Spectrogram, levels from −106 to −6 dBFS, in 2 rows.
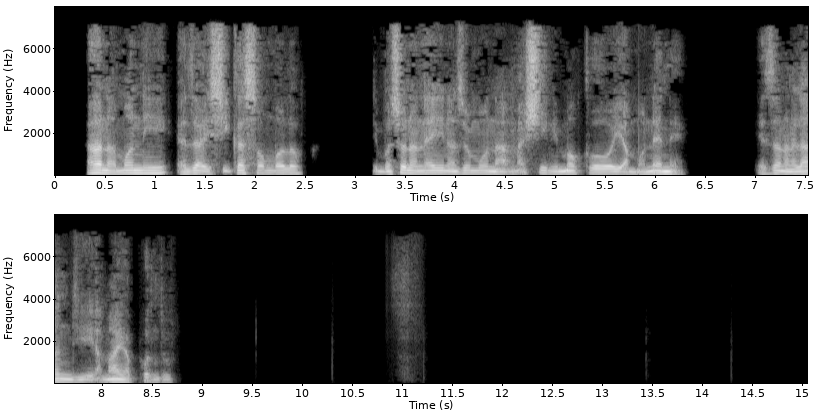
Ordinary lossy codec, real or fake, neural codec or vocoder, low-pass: MP3, 32 kbps; fake; codec, 16 kHz, 0.5 kbps, X-Codec, WavLM features, trained on Multilingual LibriSpeech; 7.2 kHz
